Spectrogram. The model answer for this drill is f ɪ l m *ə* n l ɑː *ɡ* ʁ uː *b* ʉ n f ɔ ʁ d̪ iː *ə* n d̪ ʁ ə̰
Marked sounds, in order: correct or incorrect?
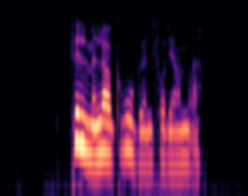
correct, correct, correct, incorrect: ɑ

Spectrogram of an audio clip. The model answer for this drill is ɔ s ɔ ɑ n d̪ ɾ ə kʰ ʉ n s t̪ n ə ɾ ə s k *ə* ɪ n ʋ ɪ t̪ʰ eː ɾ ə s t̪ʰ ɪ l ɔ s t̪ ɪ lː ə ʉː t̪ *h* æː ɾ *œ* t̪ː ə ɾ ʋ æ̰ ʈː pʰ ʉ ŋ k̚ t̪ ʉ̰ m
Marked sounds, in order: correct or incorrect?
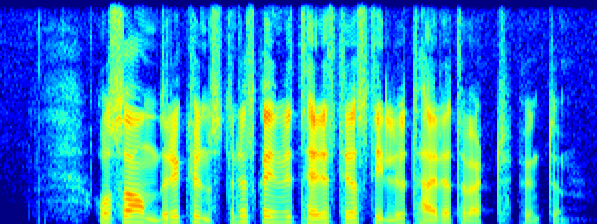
incorrect: ɑ, correct, incorrect: ɛ

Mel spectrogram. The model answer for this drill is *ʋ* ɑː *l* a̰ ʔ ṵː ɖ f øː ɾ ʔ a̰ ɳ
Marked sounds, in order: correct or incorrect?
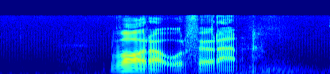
incorrect: v, incorrect: ɾ

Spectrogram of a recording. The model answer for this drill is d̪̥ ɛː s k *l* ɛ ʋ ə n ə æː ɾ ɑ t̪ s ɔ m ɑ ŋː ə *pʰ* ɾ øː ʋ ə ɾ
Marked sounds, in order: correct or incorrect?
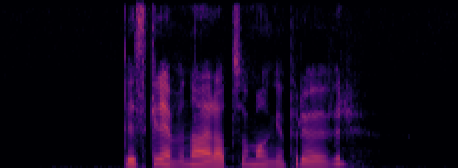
incorrect: ɾ, correct

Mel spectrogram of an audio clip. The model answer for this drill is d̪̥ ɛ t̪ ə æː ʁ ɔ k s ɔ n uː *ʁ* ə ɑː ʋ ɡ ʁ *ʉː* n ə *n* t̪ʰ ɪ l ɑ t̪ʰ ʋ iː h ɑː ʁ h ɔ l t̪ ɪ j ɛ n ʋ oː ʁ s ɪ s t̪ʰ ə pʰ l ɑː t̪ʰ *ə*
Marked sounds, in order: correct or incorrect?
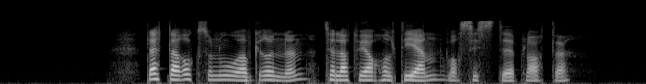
incorrect: none, incorrect: ʉ, correct, correct

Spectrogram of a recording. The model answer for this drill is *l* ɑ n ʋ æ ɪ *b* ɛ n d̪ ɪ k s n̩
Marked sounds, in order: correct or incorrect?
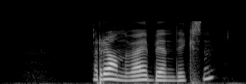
incorrect: ɾ, correct

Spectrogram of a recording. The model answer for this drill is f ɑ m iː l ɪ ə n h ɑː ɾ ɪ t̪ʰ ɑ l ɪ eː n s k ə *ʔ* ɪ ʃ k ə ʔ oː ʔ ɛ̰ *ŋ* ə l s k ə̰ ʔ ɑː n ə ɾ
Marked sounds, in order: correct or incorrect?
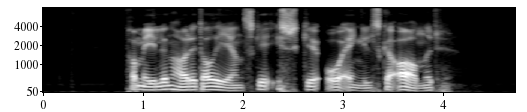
correct, correct

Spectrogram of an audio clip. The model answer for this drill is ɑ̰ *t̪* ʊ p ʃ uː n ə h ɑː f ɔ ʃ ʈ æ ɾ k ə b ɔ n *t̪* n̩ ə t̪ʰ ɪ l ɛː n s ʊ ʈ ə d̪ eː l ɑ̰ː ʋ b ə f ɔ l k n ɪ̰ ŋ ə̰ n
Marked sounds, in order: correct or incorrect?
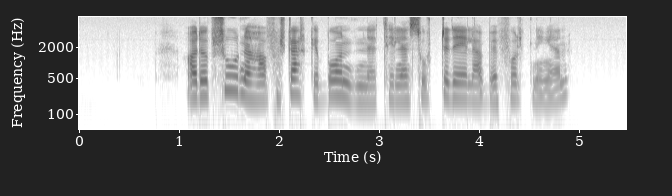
incorrect: d̪, incorrect: d̪

